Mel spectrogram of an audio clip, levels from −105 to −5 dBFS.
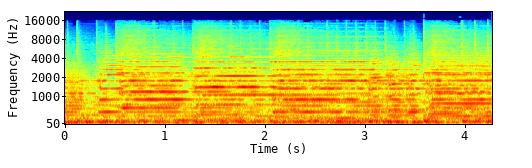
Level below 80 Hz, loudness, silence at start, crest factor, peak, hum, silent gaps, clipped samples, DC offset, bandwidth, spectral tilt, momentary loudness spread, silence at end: -28 dBFS; -15 LUFS; 0 s; 12 dB; -2 dBFS; none; none; under 0.1%; under 0.1%; 16 kHz; -4.5 dB/octave; 2 LU; 0 s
